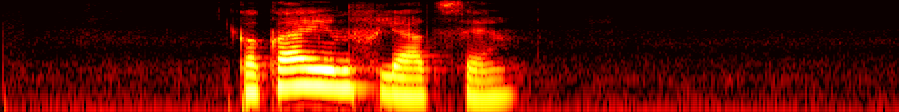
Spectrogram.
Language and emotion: Russian, neutral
